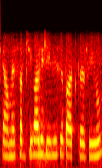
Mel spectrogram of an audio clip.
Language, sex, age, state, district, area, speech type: Hindi, female, 18-30, Madhya Pradesh, Jabalpur, urban, conversation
